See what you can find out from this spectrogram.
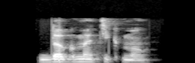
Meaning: dogmatically
- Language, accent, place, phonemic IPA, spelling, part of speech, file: French, France, Lyon, /dɔɡ.ma.tik.mɑ̃/, dogmatiquement, adverb, LL-Q150 (fra)-dogmatiquement.wav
